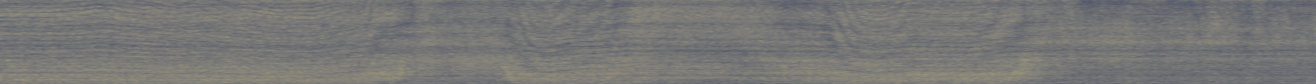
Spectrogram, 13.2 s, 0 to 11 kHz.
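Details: Welding with a small mixer torch on Air Products Integra oxy-acetylene cylinders (integrated regulators, flashback-arrestor couplings), aiming for 4 psi on a 380 psi gauge. Steady rushing hiss swelling and easing as the torch moves, no popping; normal flame.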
